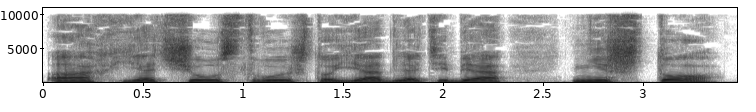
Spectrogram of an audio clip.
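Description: A man voicing Lorenza, a passionate, sorrowful young clairvoyant wife, in a high, imploring, tearful tone in an audiobook reading. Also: fairly even intonation, slow pace, a little mellow, no room sound, clean studio sound. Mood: pleading.

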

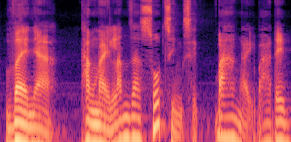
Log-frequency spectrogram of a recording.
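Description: A man narrating a folk ghost story in a lively, colloquial, dramatic way. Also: fairly low pitch, measured pace. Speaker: audiobook narrator.

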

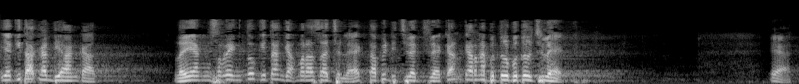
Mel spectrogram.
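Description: Male preacher, high voice, explanatory sermon style, echoing hall. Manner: explanatory, repeats key phrases. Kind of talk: Islamic study sermon.

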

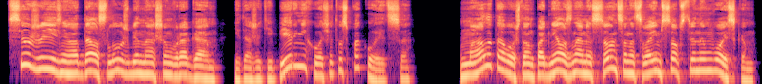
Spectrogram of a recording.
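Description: A cruel, scheming high priestess, mocking and cold, her voice pitched high and swinging widely as she taunts her captive, as a man puts her on. She speaks with icy command in this storybook reading. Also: darkish tone, exaggerated voice.

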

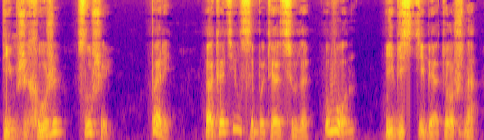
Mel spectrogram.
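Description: A man's voice: lowish voice, wildly swooping pitch, moderate pace, a little mellow, slightly rough, heavily acted. A man reading an audiobook and voicing a rude, scrawny newspaper clerk who talks in a brash, mocking way.

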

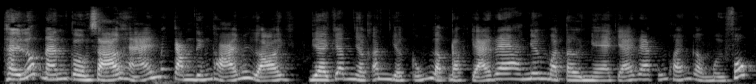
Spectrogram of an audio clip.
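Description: A woman's voice: a little high, a little fast, few pauses. A woman with a Southern Vietnamese accent telling a ghost story in a chatty way and often speaking directly to her listeners.

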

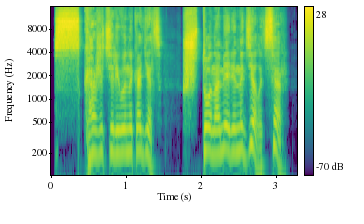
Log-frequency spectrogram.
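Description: A haughty English lord of the king's court squeals his outrage in a high, strained voice, put on by a male reader. The telling is dry and close, and his pitch swings wildly. He sounds pompous and easily offended. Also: animated, fairly quick, fairly bright tone, no echo. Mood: indignant. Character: haughty, shrill English lord, envoy of the king.

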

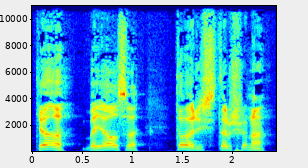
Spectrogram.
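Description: A man's voice: mid-range voice, unhurried, fairly bright tone, dry recording, voice pushed up, natural voice. A man voicing a frightened, dazed young soldier who answers eagerly in strained replies, in a dry recording.

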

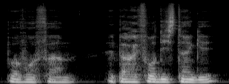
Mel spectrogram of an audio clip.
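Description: A man's voice: fairly low pitch, fairly even intonation, normal speed, darkish tone, breathy edge. A man voicing a kindly, well-off middle-aged mother who speaks cheerfully and with affectionate firmness, in a storybook reading.

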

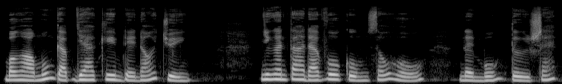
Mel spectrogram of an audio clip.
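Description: Woman narrating a story, even read, mellow darkish voice, dry close sound. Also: medium pitch, unhurried, no echo.

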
